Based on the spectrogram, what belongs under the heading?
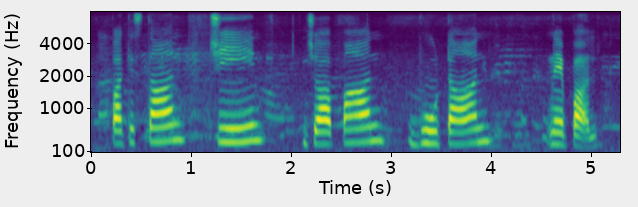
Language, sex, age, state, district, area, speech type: Urdu, female, 18-30, Uttar Pradesh, Aligarh, urban, spontaneous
